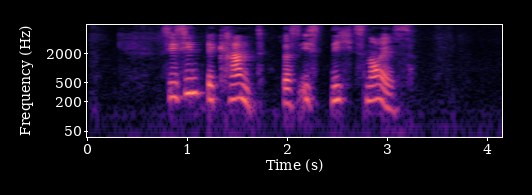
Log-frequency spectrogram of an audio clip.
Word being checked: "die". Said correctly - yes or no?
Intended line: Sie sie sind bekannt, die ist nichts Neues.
no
